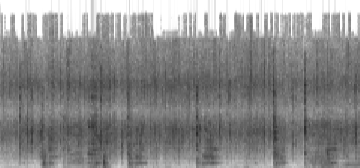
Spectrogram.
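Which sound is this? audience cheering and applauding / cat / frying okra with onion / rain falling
frying okra with onion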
